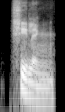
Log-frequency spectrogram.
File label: "shieling", British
